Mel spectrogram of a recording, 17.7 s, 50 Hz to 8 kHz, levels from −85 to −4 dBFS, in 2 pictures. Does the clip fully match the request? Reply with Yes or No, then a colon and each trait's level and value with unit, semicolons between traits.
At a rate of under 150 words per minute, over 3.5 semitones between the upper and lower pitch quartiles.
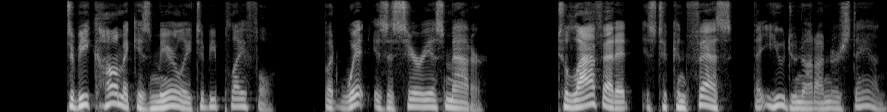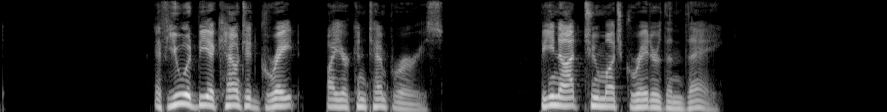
Yes: average, 140 wpm; average, 4.7 semitones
